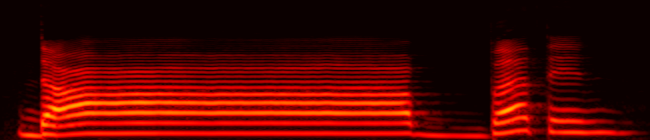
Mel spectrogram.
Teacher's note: دابتن بڑی مد اور اس سے پہلے زبر، الف سے پہلے زبر آ گئی تو الف مدہ آ گیا، تو 5 حرکات اس کو دینی ہے، 5 الف کی مقدار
